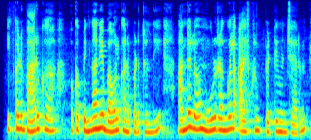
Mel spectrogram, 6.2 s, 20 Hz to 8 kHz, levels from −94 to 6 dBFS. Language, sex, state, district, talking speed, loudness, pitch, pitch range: Telugu, female, Telangana, Hyderabad, 125 wpm, -16 LUFS, 235 Hz, 215-260 Hz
